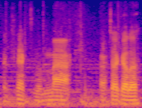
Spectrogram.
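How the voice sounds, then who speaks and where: A man's voice: low-pitched, monotone, quick pace, a bit bright, faint music behind. A man in his late twenties hosting a casual live stream, rambling and chatty with lots of fillers and restarts. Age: 20s.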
